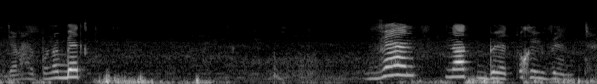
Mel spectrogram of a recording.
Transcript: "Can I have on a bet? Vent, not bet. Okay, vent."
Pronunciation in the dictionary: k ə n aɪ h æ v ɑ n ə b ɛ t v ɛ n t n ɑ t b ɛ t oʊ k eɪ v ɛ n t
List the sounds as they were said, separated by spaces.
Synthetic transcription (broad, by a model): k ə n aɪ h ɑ p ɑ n ə b ɛ t v ɛ n t n ɑ t b ɛ t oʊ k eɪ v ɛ n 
